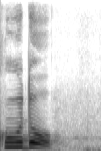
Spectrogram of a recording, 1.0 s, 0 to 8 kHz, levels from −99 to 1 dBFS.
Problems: constant background noise, echo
